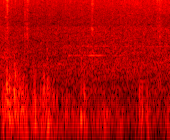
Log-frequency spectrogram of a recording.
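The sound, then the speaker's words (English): Steady wind gusts buffet the microphone outdoors on a windy day in St. Paul, a continuous low rumbling roar with brief swells, loud throughout. “A nice windy day on universities in St.”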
